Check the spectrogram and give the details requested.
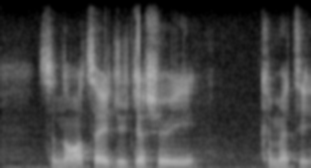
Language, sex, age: English, male, 19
